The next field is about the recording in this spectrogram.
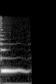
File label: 707 Pizz Chiff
